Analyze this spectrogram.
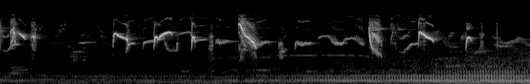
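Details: Lure recording of a white-rumped shama to prompt a silent bird: bright whistled phrases and sharp sweeping notes, with a steady low hum in the background.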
